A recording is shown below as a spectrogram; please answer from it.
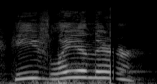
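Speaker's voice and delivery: high, slow, drawn-out; drawn-out storytelling. Shown as a demonstration. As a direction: paint the picture slowly. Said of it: "Wind howling all over the place".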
